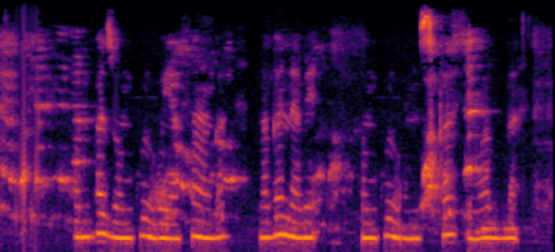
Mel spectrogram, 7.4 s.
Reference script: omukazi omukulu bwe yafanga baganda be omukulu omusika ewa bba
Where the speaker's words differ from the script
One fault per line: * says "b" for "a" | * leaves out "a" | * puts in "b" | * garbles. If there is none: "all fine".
all fine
